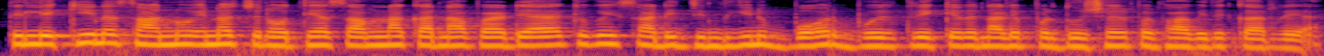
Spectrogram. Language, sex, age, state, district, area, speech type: Punjabi, female, 30-45, Punjab, Tarn Taran, urban, spontaneous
